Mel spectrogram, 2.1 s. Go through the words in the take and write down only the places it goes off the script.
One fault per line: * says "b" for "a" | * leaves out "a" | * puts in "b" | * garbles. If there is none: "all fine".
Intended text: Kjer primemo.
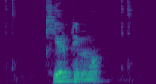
all fine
